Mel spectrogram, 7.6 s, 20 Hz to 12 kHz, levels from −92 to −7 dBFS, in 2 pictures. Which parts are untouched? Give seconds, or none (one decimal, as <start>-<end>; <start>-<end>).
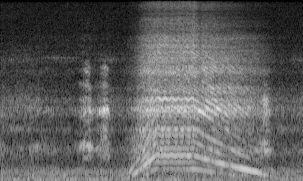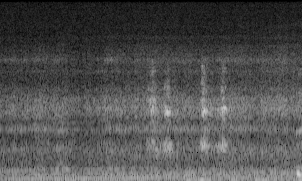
0.0-7.6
